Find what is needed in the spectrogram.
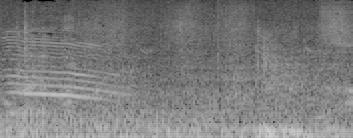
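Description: A high-pitched, meow-like squeal from a person's voice, one call falling in pitch over under a second near the start, with a short low voice sound near the end over steady outdoor background noise.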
